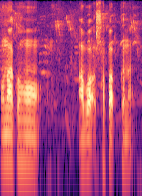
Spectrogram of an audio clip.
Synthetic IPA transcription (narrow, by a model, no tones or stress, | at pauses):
ɔnakɔɦɔ̃ | abɔa̰ʔsapap̚kana̰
